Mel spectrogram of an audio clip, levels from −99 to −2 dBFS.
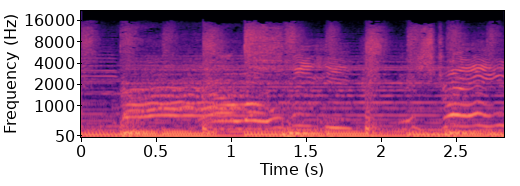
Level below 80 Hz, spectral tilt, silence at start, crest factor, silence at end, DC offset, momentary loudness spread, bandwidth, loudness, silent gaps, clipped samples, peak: -34 dBFS; -4.5 dB/octave; 0 s; 12 dB; 0 s; under 0.1%; 4 LU; 16 kHz; -28 LUFS; none; under 0.1%; -14 dBFS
